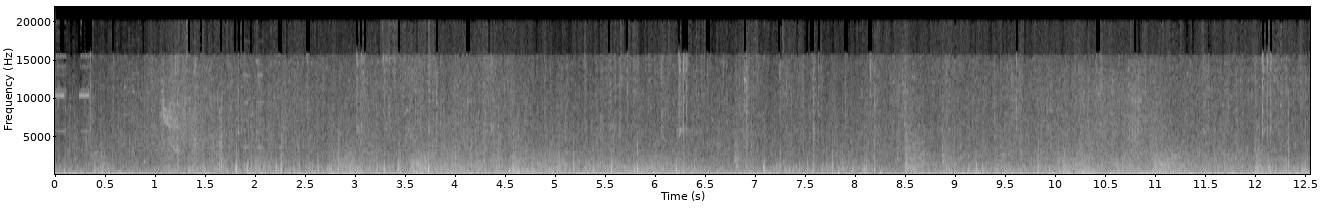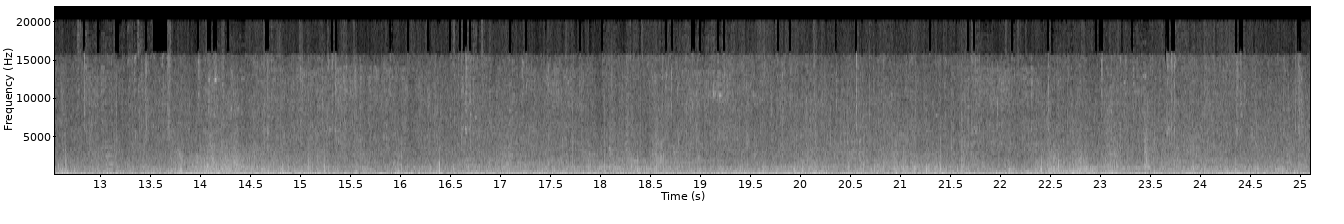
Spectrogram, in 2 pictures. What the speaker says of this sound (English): Storm's coming through.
